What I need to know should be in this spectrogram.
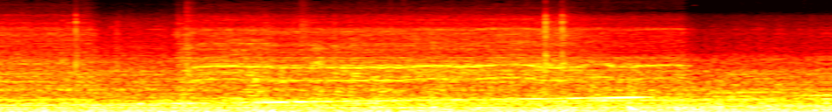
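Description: A train's motor whines, rising slowly in pitch.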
